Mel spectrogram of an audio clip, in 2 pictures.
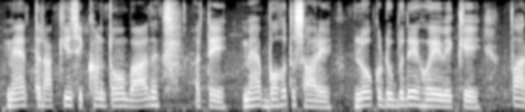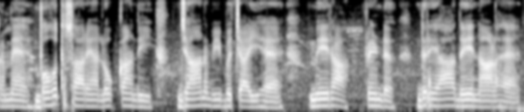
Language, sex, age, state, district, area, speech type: Punjabi, male, 18-30, Punjab, Shaheed Bhagat Singh Nagar, rural, spontaneous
